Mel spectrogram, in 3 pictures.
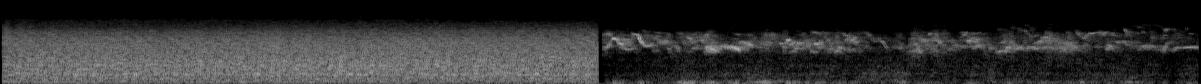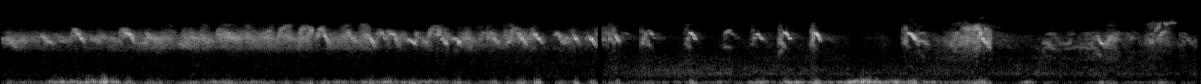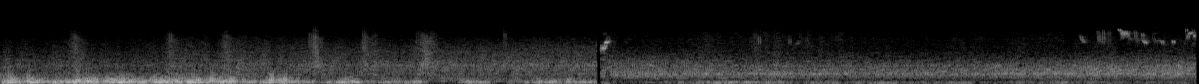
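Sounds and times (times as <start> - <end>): small birds chirping: 6.0 - 24.0, 34.7 - 36.0.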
